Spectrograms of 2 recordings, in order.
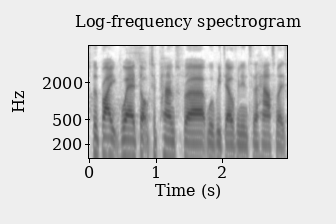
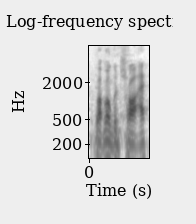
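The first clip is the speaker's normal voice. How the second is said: normal talking voice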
